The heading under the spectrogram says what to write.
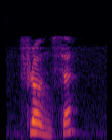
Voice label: "pflanze", alsace

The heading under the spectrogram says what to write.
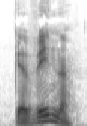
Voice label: "gewinne", alsace

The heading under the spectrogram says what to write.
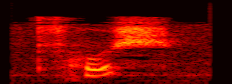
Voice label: "frosch", alsace

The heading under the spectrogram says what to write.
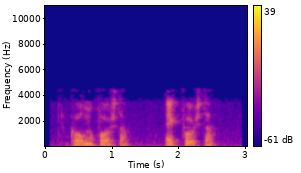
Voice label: "cornerpfoschte", alsace

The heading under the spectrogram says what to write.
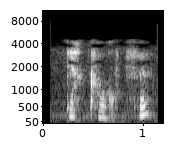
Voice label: "karpfe", alsace

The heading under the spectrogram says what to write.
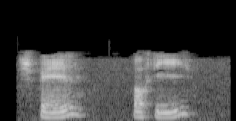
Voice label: "speel", alsace

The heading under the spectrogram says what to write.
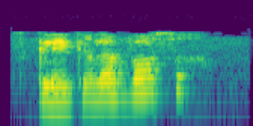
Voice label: "glickerlewasser", alsace

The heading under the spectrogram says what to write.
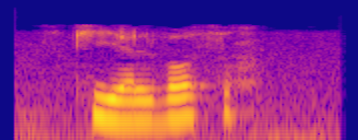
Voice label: "kiehlwasser", alsace

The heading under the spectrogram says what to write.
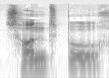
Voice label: "handbuech", alsace

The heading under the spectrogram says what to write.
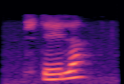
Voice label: "bstelle", alsace

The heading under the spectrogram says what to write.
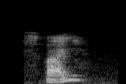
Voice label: "bei", Alsace

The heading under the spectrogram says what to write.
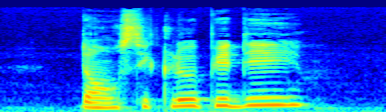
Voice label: "encyclopedie", alsace

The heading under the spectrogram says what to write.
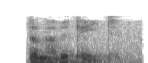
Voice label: "nawwel", alsace; meteo

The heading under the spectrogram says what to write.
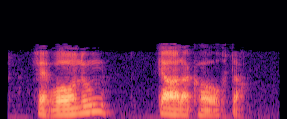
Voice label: "verwarnung", alsace

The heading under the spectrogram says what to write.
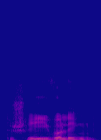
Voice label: "schriwerling", alsace

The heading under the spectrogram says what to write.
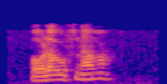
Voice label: "balle ufnehme", alsace

